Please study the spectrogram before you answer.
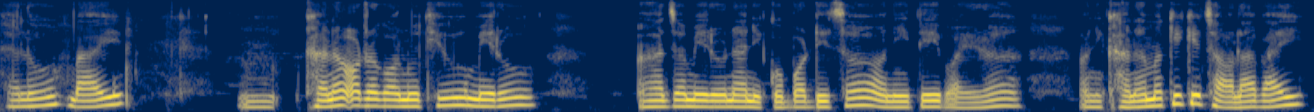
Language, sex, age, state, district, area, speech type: Nepali, female, 45-60, West Bengal, Jalpaiguri, rural, spontaneous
